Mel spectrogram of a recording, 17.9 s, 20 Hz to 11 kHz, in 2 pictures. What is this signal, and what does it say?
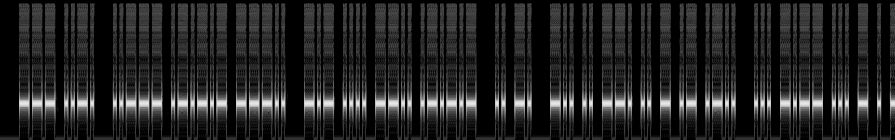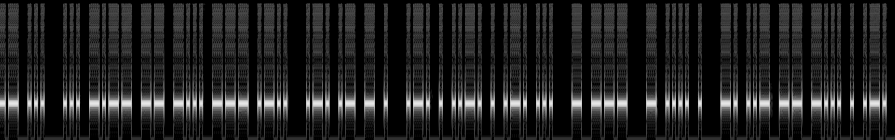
Morse code, heard as a keyed tone, about 37 wpm, 800 Hz. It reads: OF 2.8 KHZ. IN DIGITAL SYSTEMS SYMBOL RATE REFERS TO THE NUMBER
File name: morse mp3 / ANGLAIS texte clair 3 vitesse 35 mots minute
